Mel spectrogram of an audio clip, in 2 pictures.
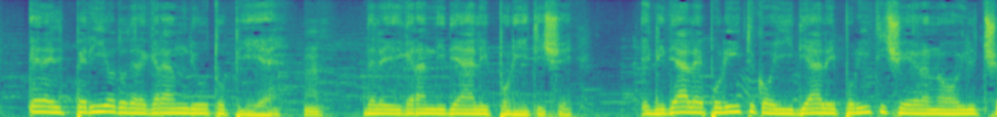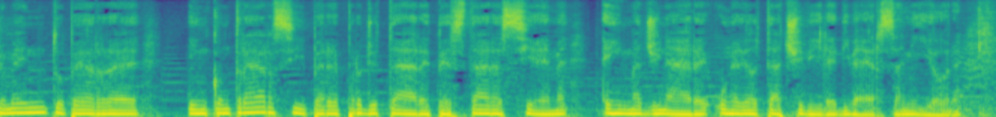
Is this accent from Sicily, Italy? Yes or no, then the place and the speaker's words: yes; Santa Margherita di Belice, Sicily, Italy; now in Sciacca, Italy; Sono originario di Santa Margherita, ma ho fatto la scelta per amore, di venire a abitare a Sciacca durante il periodo del liceo.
